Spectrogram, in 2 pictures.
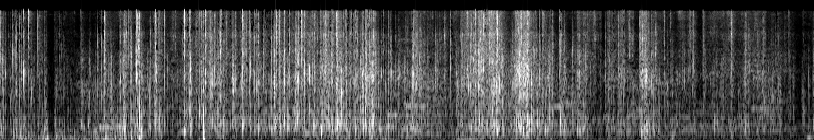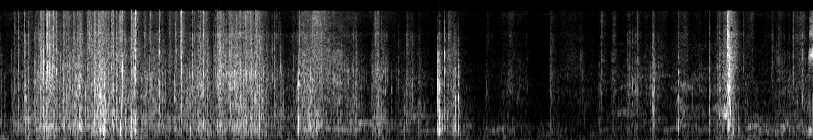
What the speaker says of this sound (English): Just gonna open the bag.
